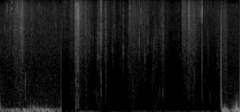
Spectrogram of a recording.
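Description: Footsteps walk into a meadow: faint, soft rustling steps, with denser rustles at the start and the end and a few quiet crackles in the hush between them.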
